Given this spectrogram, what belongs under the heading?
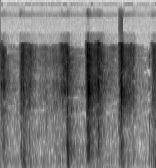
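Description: Tarot cards are handled and laid down in a quick series of crisp, close flicks and slaps, with a few sharper snaps toward the end.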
